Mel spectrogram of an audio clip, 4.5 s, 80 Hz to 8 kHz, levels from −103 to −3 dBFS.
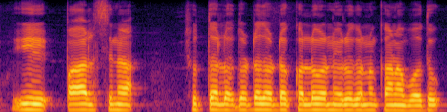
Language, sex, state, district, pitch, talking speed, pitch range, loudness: Kannada, male, Karnataka, Koppal, 145 Hz, 120 wpm, 140-150 Hz, -16 LUFS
